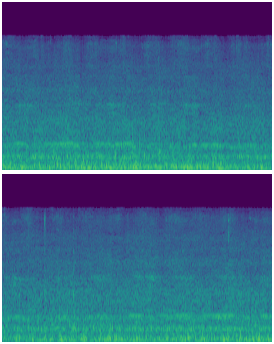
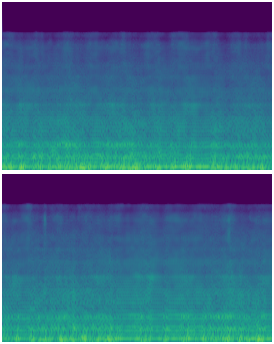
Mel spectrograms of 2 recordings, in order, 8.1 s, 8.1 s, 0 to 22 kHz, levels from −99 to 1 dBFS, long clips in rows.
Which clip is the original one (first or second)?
first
